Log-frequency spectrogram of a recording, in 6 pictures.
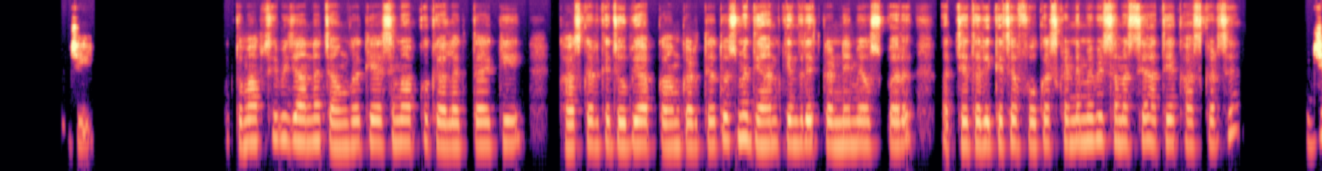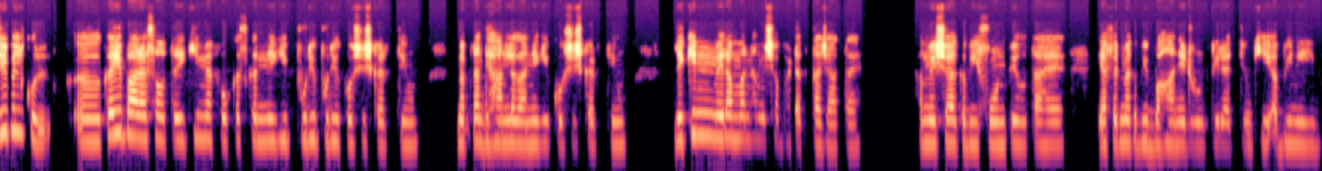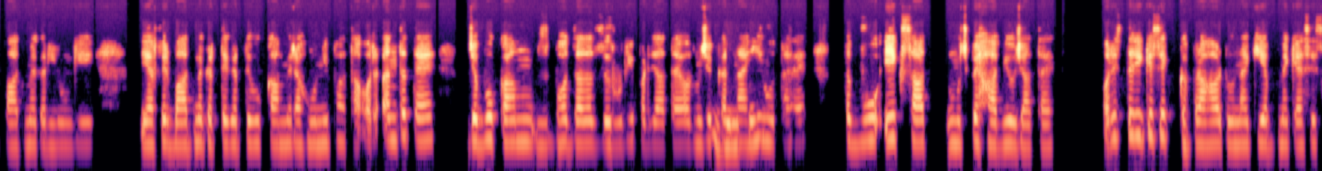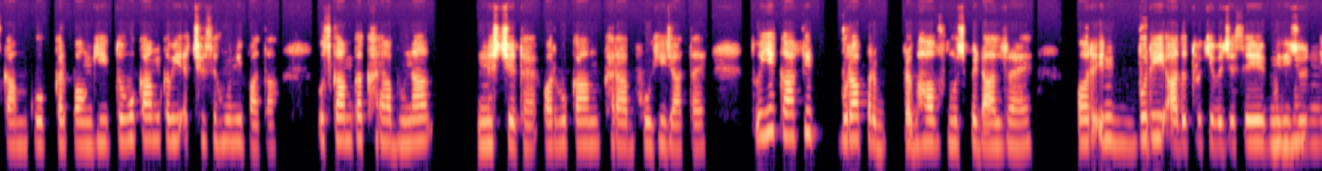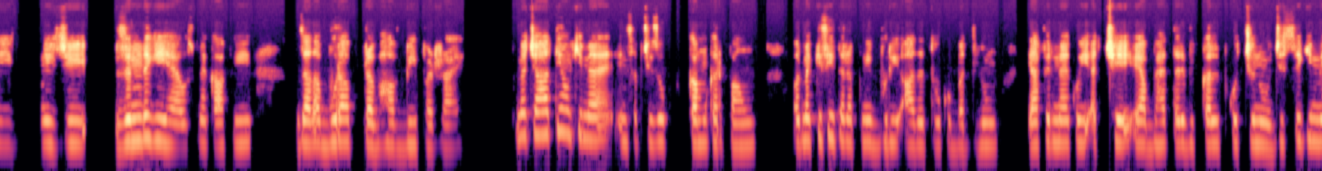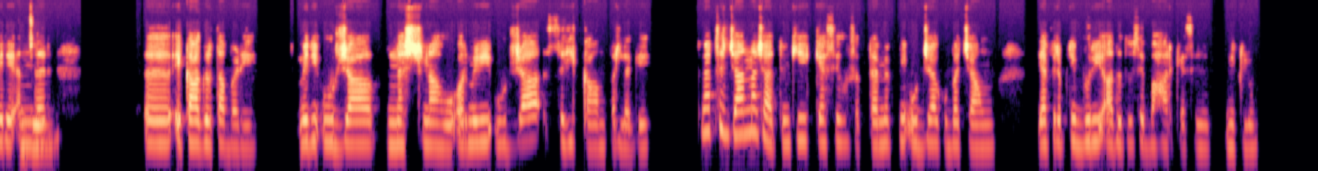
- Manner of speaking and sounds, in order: in English: "फ़ोकस"; in English: "फ़ोकस"; tapping
- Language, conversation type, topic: Hindi, advice, मैं नकारात्मक आदतों को बेहतर विकल्पों से कैसे बदल सकता/सकती हूँ?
